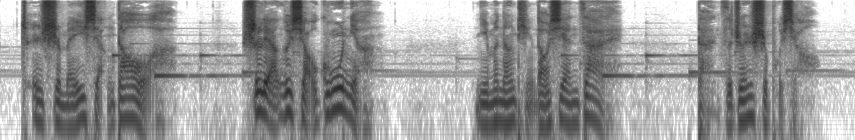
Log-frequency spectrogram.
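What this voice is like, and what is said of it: Hoarse old man's voice. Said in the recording (Chinese): “是个年过半百、面容狰狞的老头...嘶哑的声音说”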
